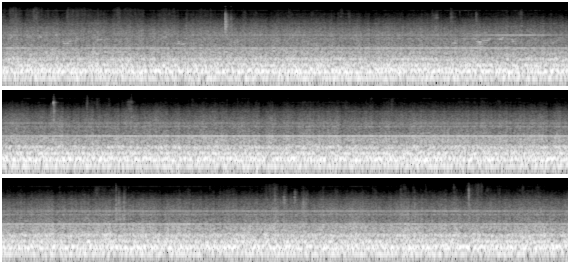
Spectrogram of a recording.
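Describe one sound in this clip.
A jet engine roars steadily from inside an airliner cabin.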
